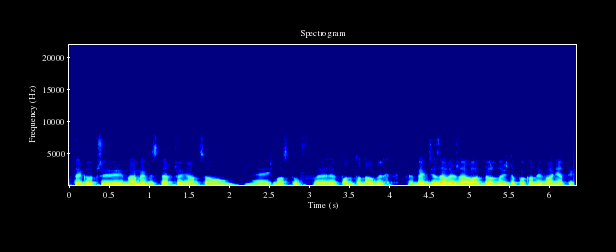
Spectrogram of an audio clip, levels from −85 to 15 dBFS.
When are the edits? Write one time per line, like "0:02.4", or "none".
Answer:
0:02.5
0:04.1

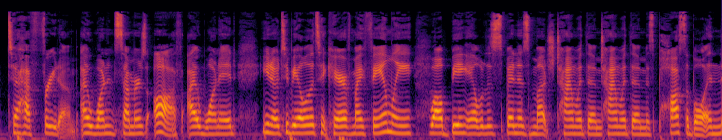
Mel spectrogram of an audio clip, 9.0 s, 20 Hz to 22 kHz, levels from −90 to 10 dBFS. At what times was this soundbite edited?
0:05.4
0:07.5

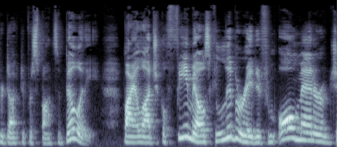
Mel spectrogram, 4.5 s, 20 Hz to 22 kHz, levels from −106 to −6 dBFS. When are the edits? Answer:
0:02.9

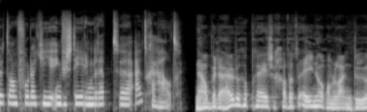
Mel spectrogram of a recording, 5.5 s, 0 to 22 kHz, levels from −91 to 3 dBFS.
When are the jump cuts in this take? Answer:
none

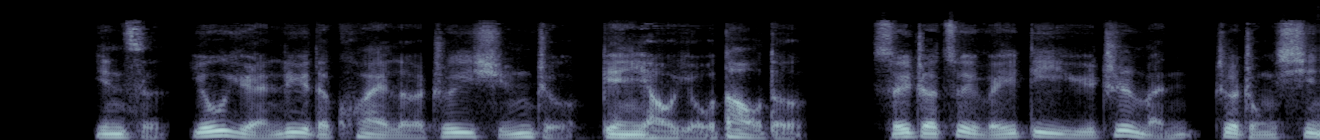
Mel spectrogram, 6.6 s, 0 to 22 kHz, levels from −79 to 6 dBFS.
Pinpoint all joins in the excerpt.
0:00.9
0:04.1

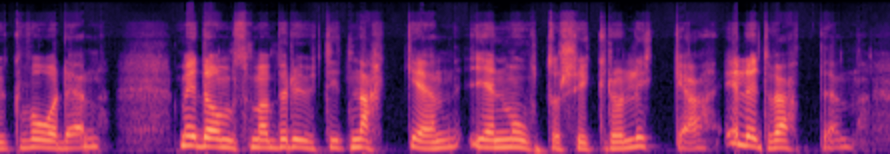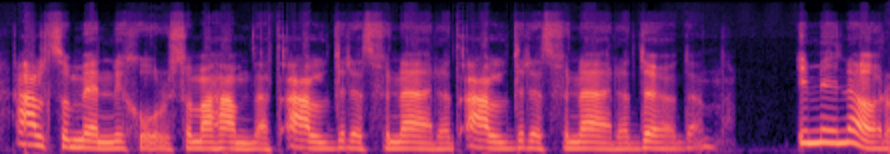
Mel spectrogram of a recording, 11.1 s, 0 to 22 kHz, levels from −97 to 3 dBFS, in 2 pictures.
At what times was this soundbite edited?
0:04.8
0:08.4

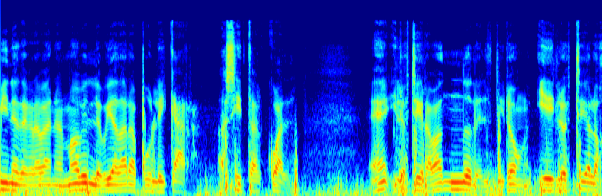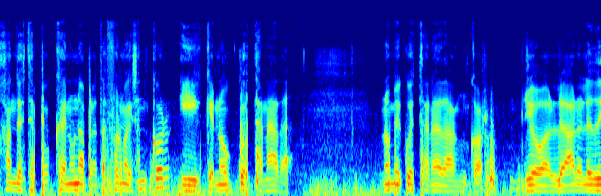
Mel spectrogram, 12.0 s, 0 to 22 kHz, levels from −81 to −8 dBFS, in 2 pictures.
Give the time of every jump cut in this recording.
0:07.4
0:09.8

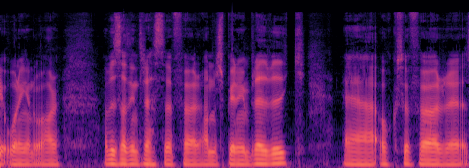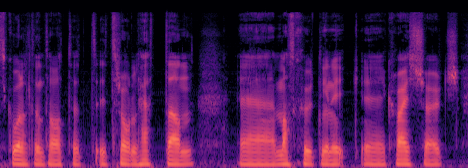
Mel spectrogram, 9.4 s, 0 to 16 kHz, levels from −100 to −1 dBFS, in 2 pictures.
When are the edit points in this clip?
none

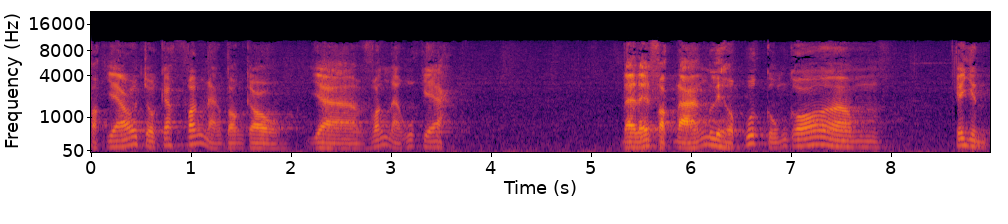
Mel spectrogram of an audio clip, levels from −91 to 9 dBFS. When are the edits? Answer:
none

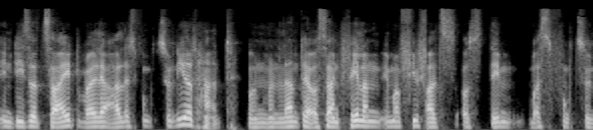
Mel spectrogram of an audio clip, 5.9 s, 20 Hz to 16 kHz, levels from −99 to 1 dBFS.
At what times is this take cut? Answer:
0:02.4
0:04.3

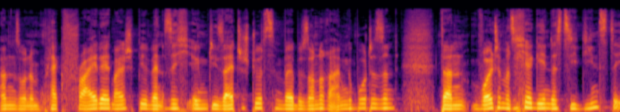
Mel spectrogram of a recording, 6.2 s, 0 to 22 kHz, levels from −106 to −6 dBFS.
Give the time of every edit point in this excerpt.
0:01.1
0:01.6
0:02.1
0:05.1

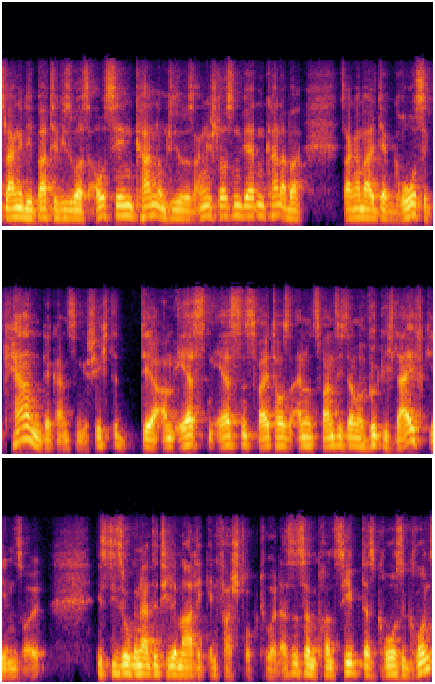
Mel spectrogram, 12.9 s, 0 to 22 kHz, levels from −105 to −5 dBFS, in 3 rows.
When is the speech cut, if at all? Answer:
none

